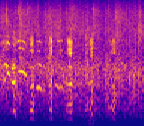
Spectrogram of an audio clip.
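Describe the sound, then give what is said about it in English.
An audience applauds steadily, many hands clapping in a dense, continuous patter with a few sharper claps standing out, plus faint vocal whoops or cheers mixed in. “One more round of applause for him.”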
